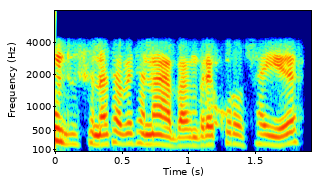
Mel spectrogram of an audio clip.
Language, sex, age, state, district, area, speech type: Bodo, female, 30-45, Assam, Baksa, rural, conversation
